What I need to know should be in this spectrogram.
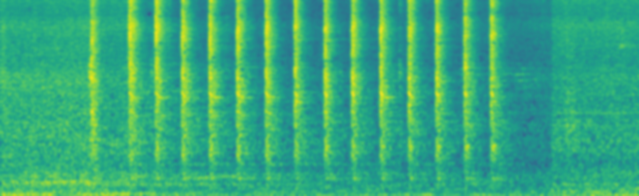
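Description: A ratchet wrench clicks rapidly.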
